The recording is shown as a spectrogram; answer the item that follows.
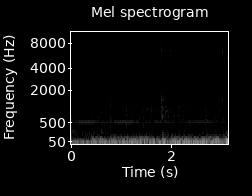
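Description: Rapid typing on a computer keyboard while entering code: a dense, steady stream of many light clicks over a low, constant hum, with no voices.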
